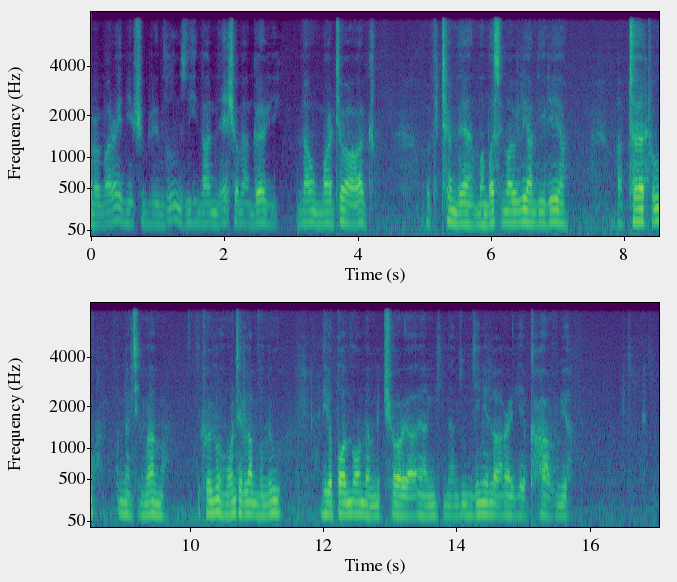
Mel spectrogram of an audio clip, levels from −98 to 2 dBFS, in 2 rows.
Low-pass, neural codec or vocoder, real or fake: 7.2 kHz; codec, 16 kHz in and 24 kHz out, 0.6 kbps, FocalCodec, streaming, 2048 codes; fake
